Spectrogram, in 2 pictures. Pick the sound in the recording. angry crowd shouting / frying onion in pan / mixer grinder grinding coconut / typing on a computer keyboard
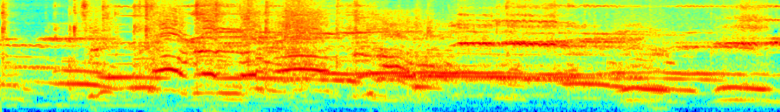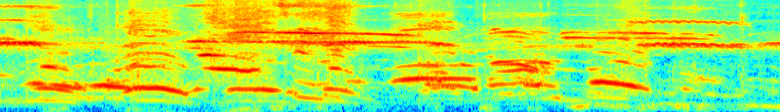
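angry crowd shouting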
